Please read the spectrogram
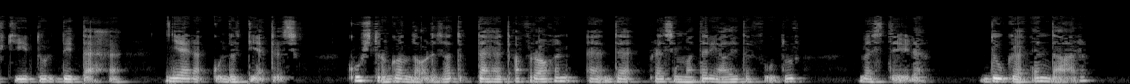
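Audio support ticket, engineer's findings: Dull and smeared speech throughout, nothing above 9.8 kHz, warbly fizz on sibilants. Likely AAC compression, AAC-LC starved for bits, fits something around 32 kbps. Encoder lops off the top band and quantises the rest coarsely, so the damage is plainly audible.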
